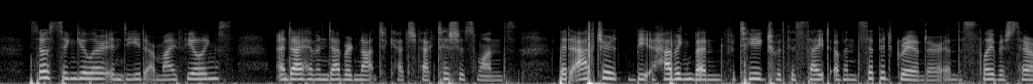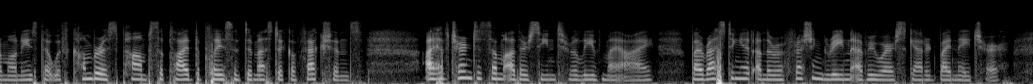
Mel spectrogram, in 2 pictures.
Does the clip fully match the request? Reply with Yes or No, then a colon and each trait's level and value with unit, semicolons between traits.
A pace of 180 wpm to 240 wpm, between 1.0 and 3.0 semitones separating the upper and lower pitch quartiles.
Yes: average, 185 wpm; narrow, 2.6 semitones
